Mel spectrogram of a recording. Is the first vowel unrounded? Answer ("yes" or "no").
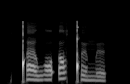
yes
